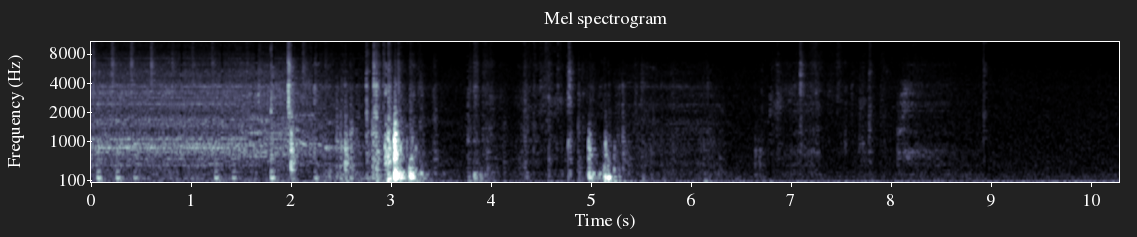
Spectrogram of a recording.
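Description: Handheld electric heat gun blowing steadily as it warms a plastic wall holder, switched off about three seconds in with a sharp knock. A second knock follows about two seconds later as the tool is set down, then faint handling rustles.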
